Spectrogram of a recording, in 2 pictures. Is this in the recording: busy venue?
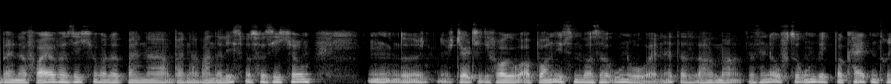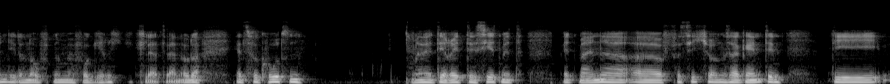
no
